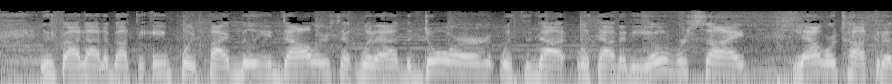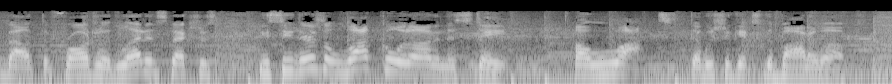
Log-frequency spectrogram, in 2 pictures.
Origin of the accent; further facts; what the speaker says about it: Maryland, United States; I grew up in Southern Maryland. We don't hear about any of this stuff, right?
